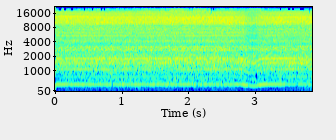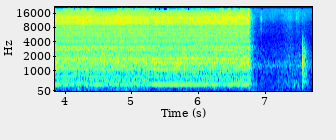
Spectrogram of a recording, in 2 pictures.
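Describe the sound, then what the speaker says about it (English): A steady high-pitched drill whine deburring a hole in a washer runs for several seconds with a brief dip in pitch midway, then cuts off abruptly, leaving quiet. "Just turn the drill, and we're going to put this on a little bit of an angle to get rid of the burr"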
